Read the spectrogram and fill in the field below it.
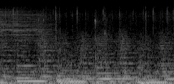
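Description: Rain falling in a Hunger Games minigame, a soft continuous patter hissing under low tonal game music with sustained notes, steady and moderately loud across the whole short stretch.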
